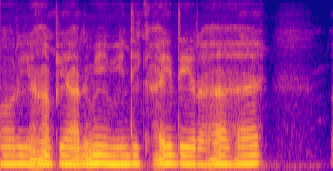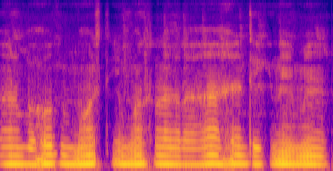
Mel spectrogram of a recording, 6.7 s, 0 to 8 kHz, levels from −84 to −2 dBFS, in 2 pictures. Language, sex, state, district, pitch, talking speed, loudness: Hindi, male, Bihar, Kishanganj, 140 Hz, 170 wpm, -16 LUFS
